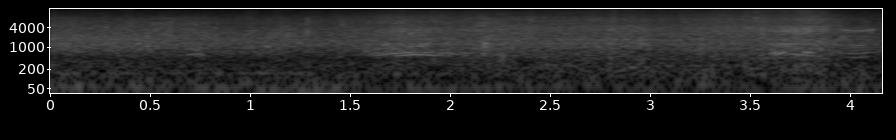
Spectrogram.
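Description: A paraglider's fabric wing rustles and flaps as it collapses onto the grass.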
